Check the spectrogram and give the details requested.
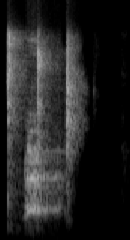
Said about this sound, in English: she's got a hound bark. Mm-hmm. This real high pitched bark. I don't know what she's barking at, but she's barking.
